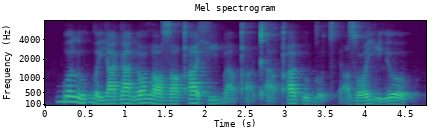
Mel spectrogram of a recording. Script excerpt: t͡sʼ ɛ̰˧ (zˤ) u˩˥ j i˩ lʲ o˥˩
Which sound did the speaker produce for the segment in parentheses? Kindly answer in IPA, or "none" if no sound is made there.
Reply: zˤ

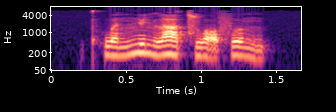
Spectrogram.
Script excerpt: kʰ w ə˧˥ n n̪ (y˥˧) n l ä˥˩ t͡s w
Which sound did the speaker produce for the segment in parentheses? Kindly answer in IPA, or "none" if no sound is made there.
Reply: y˥˧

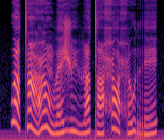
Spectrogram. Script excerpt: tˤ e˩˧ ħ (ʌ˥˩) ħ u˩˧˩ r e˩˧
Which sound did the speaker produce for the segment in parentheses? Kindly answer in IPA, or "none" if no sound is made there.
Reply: ɔ˥˩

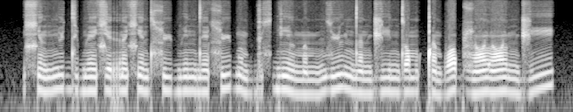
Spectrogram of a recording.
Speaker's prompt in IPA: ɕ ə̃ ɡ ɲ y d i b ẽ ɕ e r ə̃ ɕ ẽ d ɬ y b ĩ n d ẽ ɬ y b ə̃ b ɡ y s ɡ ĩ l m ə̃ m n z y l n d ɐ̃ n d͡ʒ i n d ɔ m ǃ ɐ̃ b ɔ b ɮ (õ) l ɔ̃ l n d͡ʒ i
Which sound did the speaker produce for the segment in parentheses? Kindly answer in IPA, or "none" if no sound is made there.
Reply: ɔ̃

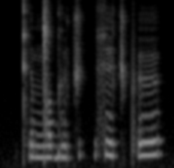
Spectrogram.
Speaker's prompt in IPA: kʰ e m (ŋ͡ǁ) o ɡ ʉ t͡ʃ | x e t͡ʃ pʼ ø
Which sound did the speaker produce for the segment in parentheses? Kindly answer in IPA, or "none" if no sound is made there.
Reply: ŋ͡ǀ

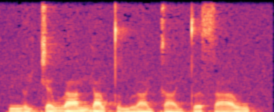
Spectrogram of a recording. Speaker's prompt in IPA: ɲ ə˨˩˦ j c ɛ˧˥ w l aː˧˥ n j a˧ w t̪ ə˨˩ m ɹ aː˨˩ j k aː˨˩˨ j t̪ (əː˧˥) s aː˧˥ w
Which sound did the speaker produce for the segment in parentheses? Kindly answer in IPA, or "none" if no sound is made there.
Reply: əː˧˥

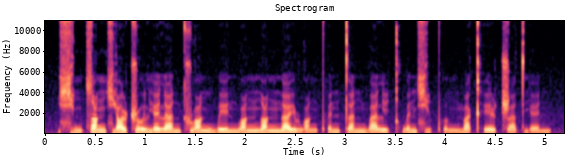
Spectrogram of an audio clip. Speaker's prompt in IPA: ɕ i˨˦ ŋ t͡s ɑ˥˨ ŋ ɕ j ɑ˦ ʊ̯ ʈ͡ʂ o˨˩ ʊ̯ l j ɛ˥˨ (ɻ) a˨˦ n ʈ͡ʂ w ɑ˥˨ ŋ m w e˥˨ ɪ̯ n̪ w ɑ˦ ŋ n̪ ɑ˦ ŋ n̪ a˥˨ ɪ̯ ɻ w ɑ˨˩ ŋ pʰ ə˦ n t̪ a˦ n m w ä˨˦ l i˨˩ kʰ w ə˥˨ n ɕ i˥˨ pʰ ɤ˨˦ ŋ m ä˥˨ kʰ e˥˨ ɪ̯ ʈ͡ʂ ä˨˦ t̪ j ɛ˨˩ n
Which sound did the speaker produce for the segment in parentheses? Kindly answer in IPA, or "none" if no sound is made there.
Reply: l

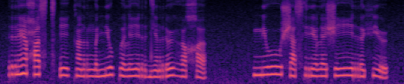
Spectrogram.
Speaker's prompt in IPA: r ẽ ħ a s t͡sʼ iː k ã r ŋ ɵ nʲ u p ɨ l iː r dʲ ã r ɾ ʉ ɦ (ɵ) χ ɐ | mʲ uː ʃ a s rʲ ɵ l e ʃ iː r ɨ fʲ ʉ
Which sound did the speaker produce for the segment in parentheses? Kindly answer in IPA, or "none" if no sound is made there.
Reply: ɵ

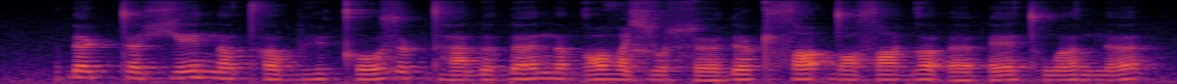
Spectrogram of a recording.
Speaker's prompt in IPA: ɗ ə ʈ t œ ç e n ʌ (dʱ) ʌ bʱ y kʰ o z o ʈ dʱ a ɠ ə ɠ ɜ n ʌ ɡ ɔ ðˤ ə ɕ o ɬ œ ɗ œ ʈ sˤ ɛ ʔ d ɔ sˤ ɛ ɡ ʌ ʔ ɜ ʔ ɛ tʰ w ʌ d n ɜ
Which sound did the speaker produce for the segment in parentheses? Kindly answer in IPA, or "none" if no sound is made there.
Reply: t̪ʰ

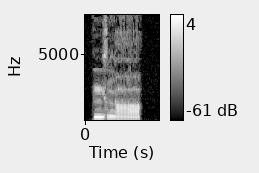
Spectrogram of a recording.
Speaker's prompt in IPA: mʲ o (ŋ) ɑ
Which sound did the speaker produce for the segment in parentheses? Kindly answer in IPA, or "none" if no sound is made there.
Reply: ŋ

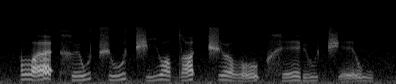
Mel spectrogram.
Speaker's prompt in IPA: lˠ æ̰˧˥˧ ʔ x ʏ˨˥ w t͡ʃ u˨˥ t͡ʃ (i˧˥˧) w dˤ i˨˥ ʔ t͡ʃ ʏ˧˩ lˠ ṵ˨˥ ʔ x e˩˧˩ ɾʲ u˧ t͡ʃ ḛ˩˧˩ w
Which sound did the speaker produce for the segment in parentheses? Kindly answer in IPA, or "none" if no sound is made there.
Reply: i˩˧˩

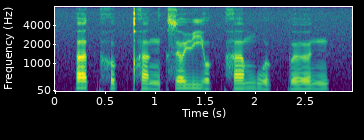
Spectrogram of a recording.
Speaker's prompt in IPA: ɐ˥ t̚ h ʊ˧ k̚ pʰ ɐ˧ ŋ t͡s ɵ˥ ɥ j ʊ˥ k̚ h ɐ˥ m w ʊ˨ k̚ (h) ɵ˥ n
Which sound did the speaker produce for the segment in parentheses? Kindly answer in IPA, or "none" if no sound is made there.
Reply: p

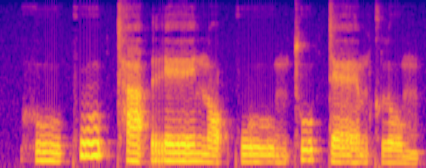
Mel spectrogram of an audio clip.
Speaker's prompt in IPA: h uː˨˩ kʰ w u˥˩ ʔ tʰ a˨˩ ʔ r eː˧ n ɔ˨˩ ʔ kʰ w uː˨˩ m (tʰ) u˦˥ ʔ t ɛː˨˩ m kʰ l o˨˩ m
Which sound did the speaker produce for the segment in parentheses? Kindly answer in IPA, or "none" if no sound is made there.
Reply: tʰ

